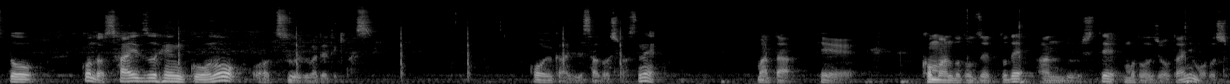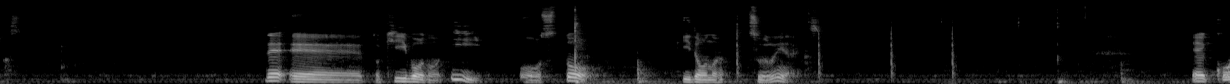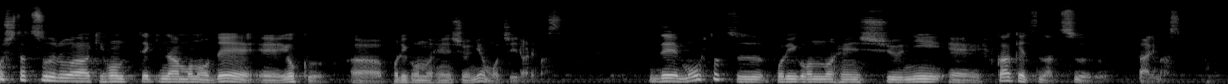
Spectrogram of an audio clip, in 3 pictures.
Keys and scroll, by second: 9.7 super+z, 11.9 super+z, 18.1 e, 22.5 super+z.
